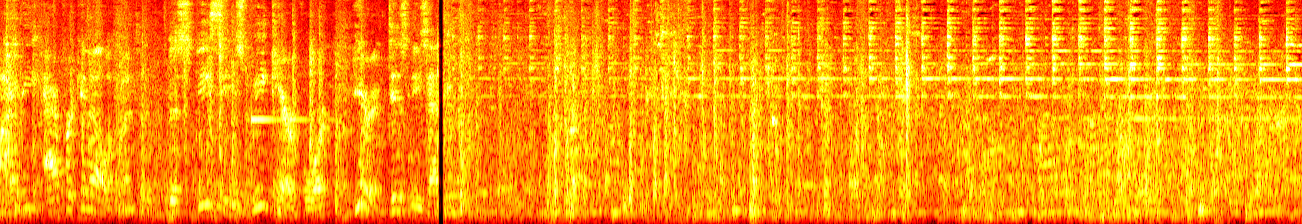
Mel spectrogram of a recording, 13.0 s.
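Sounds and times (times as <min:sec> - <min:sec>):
train rumble and hum: 0:00.0 - 0:13.0
train wheels clicking: 0:00.0 - 0:13.0.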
